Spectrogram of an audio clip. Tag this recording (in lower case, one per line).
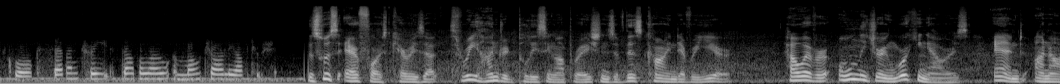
speech
vehicle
